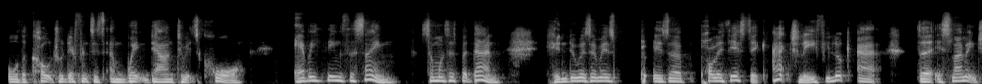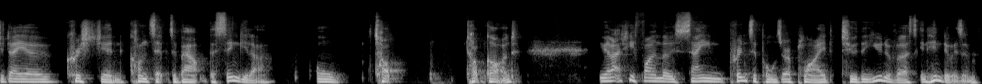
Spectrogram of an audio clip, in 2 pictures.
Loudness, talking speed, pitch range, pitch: -21 LUFS, 155 wpm, 115-155 Hz, 130 Hz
